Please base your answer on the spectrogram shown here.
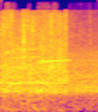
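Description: A loud stadium crowd at an RFL football game between the Oklahoma City Lancers and Mexico City Diablos roars and applauds in a dense, steady wash of noise that fills the whole moment.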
